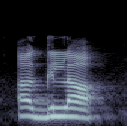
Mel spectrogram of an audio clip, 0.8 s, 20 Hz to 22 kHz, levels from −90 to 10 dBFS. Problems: none marked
